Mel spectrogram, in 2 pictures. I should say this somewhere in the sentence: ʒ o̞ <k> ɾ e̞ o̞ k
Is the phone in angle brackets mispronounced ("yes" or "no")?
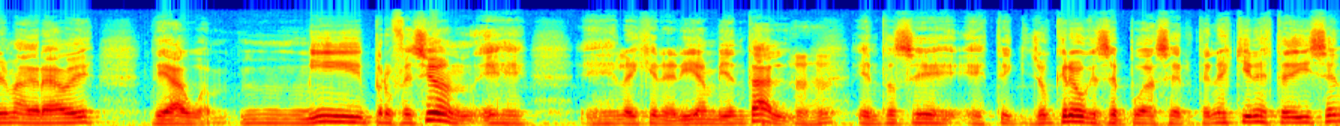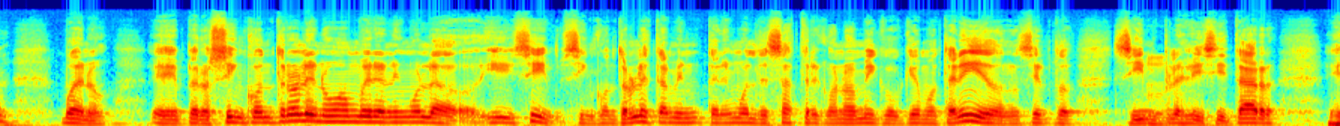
no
